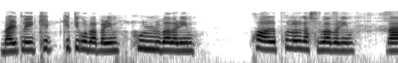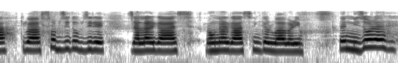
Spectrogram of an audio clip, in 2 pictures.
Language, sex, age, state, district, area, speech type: Assamese, female, 18-30, Assam, Barpeta, rural, spontaneous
